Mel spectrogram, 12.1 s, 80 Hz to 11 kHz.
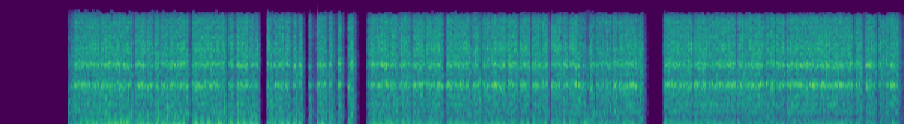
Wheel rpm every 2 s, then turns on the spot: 80, 160, 160, 160, 130, 160.
none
